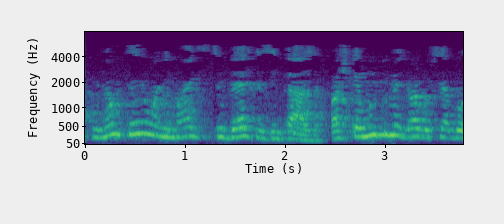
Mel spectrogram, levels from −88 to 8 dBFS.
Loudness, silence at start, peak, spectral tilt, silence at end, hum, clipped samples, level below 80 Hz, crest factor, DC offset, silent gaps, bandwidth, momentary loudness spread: -22 LUFS; 0 s; -10 dBFS; -12 dB/octave; 0 s; none; under 0.1%; -70 dBFS; 12 dB; under 0.1%; none; 5.6 kHz; 7 LU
